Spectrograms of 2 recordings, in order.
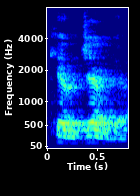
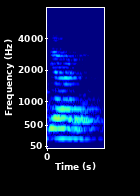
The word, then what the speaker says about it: Hijrah: Hijrah. Hijrah. Like House of Hijrah.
